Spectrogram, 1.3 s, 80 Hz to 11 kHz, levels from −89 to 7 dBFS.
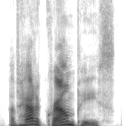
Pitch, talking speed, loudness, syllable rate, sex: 200 Hz, 230 wpm, -17 LUFS, 7.1 syllables/s, female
